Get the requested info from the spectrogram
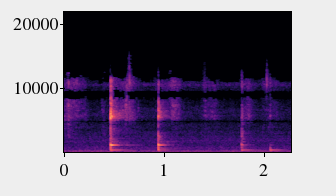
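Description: Stainless steel mixing bowl knocked while water is swirled in it to rinse out leftover marinade: two sharp metallic taps about half a second apart, each ringing briefly, and a fainter one near the end.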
